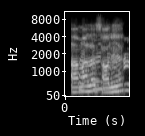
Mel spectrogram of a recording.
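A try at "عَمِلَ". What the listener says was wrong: अमेला, अमेला सालिहन, अमला नहीं है, अमेला है, ये देखें, ये मेरे भाई कि इसमें हम जेर आती है दूसरे हरफ के नीचे, और ये वो सब में वही चलेगी, क्योंकि आमेला है, सामिया है, आलिमा है, उसी तरह चलता है।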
